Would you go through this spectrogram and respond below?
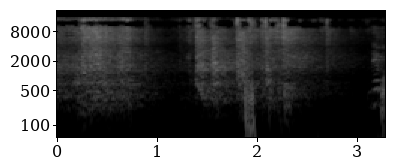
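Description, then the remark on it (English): A protective plastic sticker being peeled and ripped off a new dishwasher, a rough, hissy tearing that comes in uneven surges, rising and fading across a few seconds with no talking. “What's that ripping sound”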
